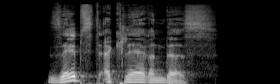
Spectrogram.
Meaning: strong/mixed nominative/accusative neuter singular of selbsterklärend
- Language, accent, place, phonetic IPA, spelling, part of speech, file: German, Germany, Berlin, [ˈzɛlpstʔɛɐ̯ˌklɛːʁəndəs], selbsterklärendes, adjective, De-selbsterklärendes.ogg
